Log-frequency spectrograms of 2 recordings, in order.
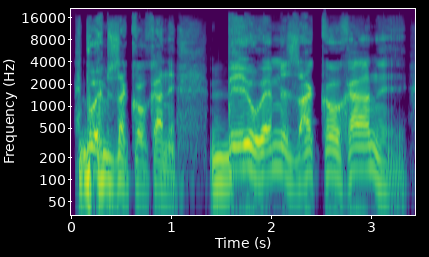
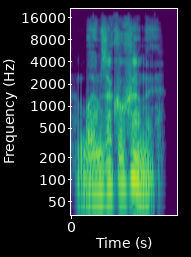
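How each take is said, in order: First: Slow mocking singsong echo; mocking mimicry. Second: Said in the usual way. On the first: A narrator's reading. Scrooge mimicking his nephew's reply, mocking. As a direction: parrot him with scorn. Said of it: "przedrzeźnił go Scrooge".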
